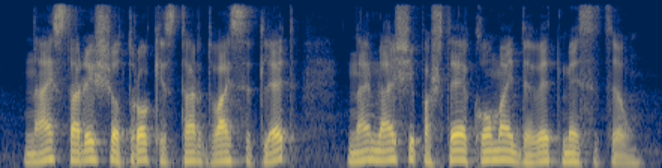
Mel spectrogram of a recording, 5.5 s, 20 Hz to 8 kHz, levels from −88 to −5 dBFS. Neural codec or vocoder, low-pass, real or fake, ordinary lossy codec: vocoder, 24 kHz, 100 mel bands, Vocos; 7.2 kHz; fake; none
